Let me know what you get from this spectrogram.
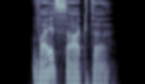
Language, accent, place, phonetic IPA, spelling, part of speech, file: German, Germany, Berlin, [ˈvaɪ̯sˌzaːktə], weissagte, verb, De-weissagte.ogg
- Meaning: inflection of weissagen: 1. first/third-person singular preterite 2. first/third-person singular subjunctive II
